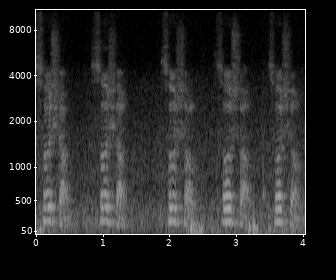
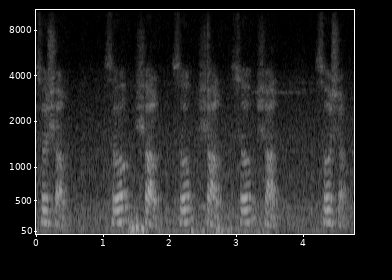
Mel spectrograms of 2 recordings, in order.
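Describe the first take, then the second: Both takes have the same delivery.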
